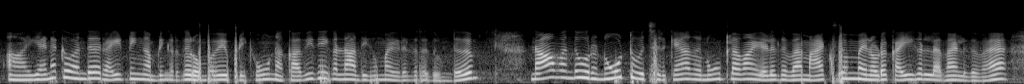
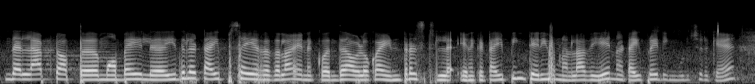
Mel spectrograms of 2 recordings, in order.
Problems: none marked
